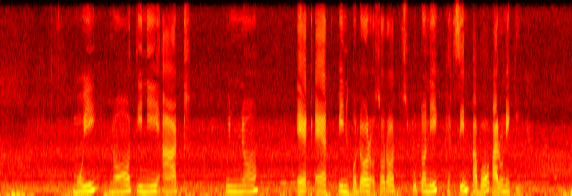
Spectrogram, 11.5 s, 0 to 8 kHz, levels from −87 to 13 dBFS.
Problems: constant background noise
